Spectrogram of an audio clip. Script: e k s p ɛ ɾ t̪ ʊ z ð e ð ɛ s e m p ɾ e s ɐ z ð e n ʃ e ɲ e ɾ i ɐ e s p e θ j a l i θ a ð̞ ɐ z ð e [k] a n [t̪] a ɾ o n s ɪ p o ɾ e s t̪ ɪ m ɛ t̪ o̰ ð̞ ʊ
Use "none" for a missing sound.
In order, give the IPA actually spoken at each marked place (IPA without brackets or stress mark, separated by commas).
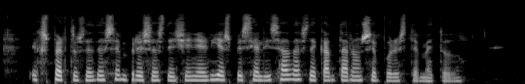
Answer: k, t̪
